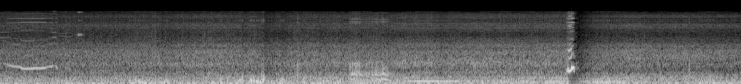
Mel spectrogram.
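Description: Steady low rumble of road traffic, with dogs at play: a short dog whine at the start and a sharp high yelp about six seconds in.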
